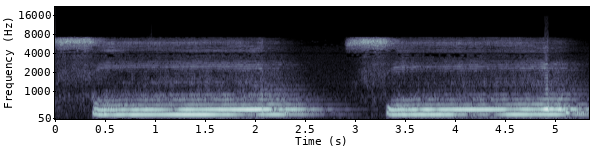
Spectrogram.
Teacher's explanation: سین بھی سیٹی کے ساتھ، اور سین میں بھی آواز بالکل پست ہونی چاہیے، معروف ادا ہو، مجہول نہ ہو جائے.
